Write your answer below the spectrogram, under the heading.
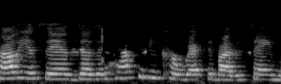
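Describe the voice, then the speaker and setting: In an ordinary speaking voice, a woman with an American accent talks at a moderate pace with a fairly high pitch. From Detroit. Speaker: notary trainer and podcast host. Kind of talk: casual livestream chat.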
